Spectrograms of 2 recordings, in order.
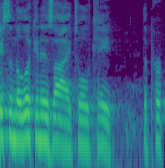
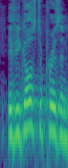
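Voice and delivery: higher, louder urgent plea; pleading; 6 semitones higher, 5 dB louder, faster than usual. A narrator's reading. Kate begs Missus Jeffs for his liberty, pleading. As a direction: press the case for the old man. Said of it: "Kate was pleading with Miss Jeffs".

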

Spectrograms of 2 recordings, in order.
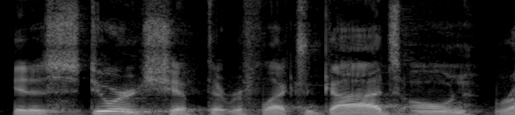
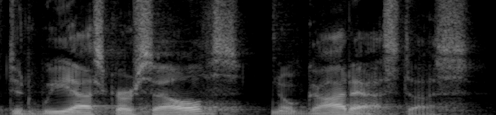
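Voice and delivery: usual speaking voice

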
